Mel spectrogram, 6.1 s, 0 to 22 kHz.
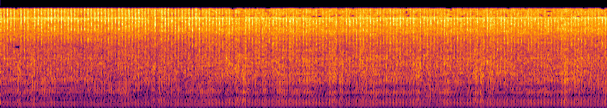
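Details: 2-cylinder engine at steady speed after the plug was put back in, uneven lumpy beat, one side still cool and not pulling; later traced to backed-out bolts letting the intake manifold suck air.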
